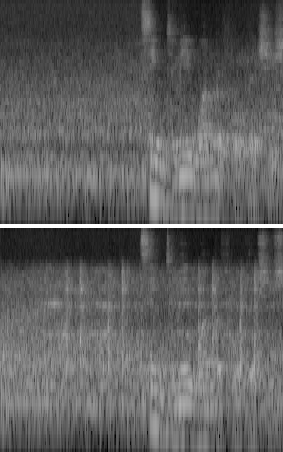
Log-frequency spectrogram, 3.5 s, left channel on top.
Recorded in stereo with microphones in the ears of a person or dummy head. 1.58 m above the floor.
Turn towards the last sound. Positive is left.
turn(degrees=-85)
